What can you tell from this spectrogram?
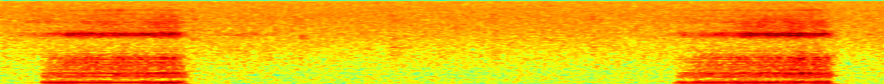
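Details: Two long, rough, rumbling snores about six seconds apart from a sleeping American Bulldog over quiet room noise; one of his quieter sessions, as he often snores much louder; snoring.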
